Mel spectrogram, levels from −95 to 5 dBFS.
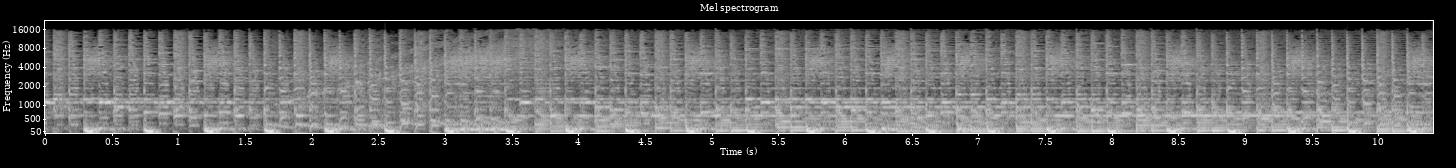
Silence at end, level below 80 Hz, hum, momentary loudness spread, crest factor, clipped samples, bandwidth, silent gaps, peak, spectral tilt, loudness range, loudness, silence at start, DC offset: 0 s; -20 dBFS; none; 1 LU; 14 dB; under 0.1%; 17 kHz; none; 0 dBFS; -3.5 dB/octave; 0 LU; -14 LUFS; 0 s; under 0.1%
